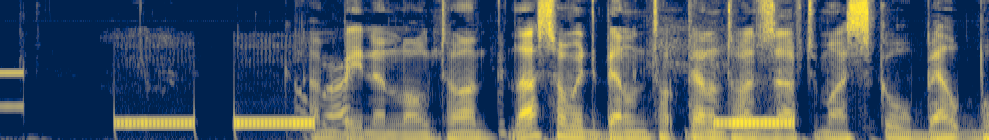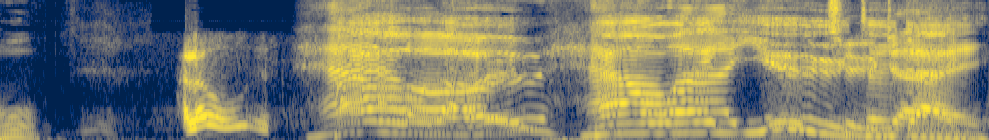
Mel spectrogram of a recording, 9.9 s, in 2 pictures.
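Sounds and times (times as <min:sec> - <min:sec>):
low continuous phone ringing tone: 0:00.6 - 0:01.6, 0:03.6 - 0:04.0
speech: 0:01.7 - 0:09.8.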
